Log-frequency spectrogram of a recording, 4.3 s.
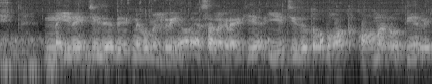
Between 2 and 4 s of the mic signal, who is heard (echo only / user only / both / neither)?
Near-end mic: echo only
